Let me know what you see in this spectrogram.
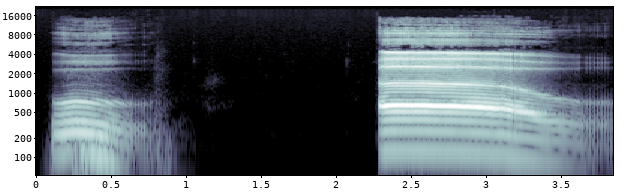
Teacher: O is a moving sound. It's a W glide vowel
